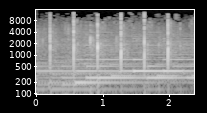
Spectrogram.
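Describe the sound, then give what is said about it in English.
A church audience claps to praise the Lord: six sharp claps in an even, steady rhythm over sustained musical tones. “Give the Lord a hand clap today.”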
